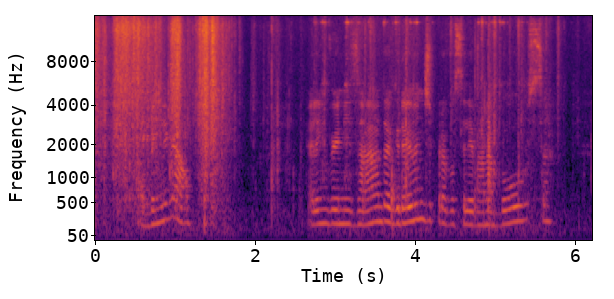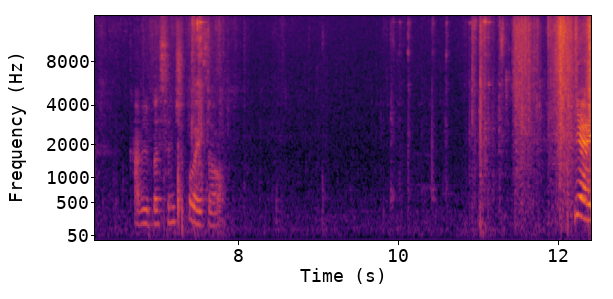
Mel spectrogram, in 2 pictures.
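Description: A plastic pouch crinkles and rustles in hands.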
